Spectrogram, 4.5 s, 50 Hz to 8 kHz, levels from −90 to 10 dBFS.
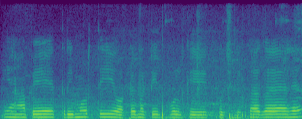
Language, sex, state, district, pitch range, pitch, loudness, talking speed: Hindi, female, Odisha, Malkangiri, 190-205 Hz, 195 Hz, -16 LUFS, 130 wpm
